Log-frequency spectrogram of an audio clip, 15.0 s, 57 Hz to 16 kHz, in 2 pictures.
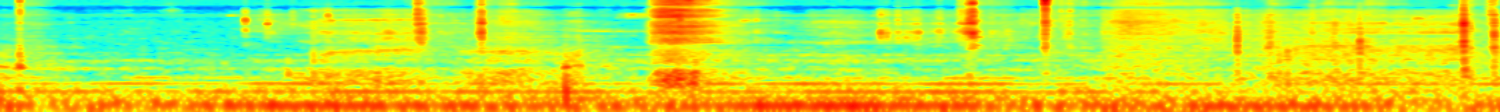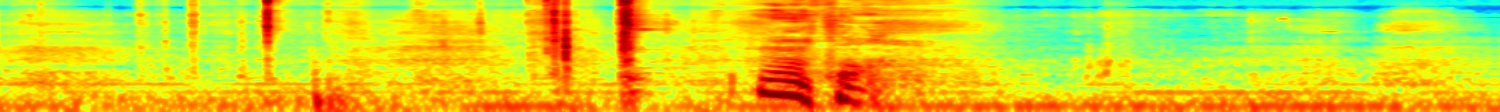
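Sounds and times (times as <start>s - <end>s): low steady hum: 0.0s - 15.0s
cartridges clicking into magazine: 4.4s - 9.1s, 9.9s - 11.1s.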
